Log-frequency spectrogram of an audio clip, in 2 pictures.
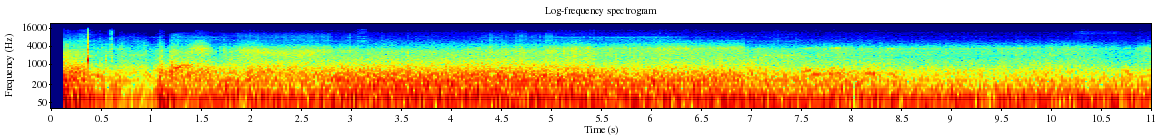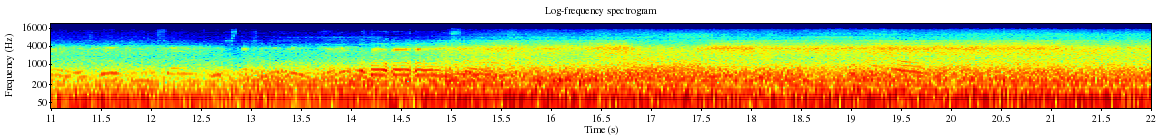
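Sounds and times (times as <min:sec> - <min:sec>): wind buffeting microphone: 0:00.1 - 0:22.0.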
